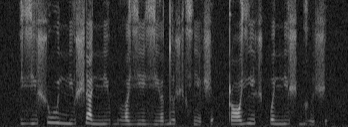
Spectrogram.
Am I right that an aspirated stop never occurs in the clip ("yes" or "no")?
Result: yes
